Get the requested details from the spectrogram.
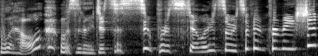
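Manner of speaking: mock overhyped eclectic nerd voice. Imitating a character's line: imitating an overhyped eclectic nerd. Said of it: "eclectic nerd that gets so overhyped in their voice acting".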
